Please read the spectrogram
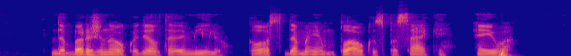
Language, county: Lithuanian, Telšiai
